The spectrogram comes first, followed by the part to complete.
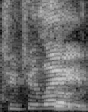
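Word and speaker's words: Cú Chulainn: Does an ancient Irish tales a hero name Cucalon? Because I want to say Choo Choo. Yeah, Chuchu Lane.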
